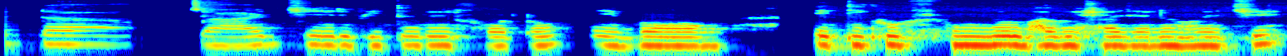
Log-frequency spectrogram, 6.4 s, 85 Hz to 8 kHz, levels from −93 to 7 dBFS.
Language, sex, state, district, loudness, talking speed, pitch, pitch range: Bengali, female, West Bengal, North 24 Parganas, -18 LUFS, 95 wpm, 210 Hz, 200-215 Hz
